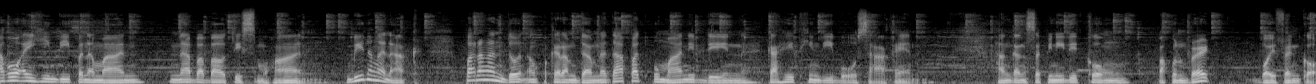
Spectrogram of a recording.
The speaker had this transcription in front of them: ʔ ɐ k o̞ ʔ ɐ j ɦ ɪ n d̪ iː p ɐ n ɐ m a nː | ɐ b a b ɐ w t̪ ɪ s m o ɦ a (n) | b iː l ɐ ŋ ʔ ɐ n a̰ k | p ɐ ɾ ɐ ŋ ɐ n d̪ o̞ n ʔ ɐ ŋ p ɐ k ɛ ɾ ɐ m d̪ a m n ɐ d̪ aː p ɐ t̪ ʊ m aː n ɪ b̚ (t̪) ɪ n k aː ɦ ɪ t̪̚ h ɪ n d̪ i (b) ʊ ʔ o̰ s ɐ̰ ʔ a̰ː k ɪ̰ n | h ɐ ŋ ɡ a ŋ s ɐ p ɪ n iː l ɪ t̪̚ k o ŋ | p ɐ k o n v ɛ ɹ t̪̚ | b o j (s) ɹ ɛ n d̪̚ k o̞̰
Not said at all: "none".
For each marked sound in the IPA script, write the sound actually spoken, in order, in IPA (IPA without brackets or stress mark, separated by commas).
n, d̪, b, f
